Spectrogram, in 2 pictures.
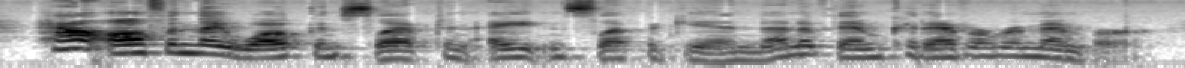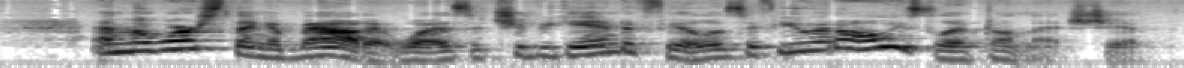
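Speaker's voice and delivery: ordinary delivery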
